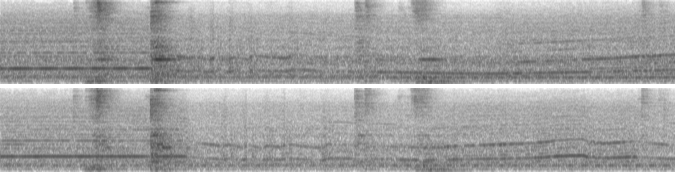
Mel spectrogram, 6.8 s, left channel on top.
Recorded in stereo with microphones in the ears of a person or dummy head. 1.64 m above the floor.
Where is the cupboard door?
20° right (ahead or behind), 1.1 m.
